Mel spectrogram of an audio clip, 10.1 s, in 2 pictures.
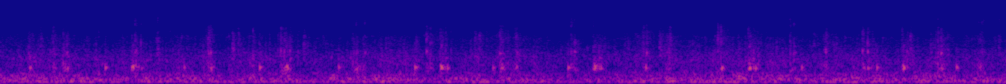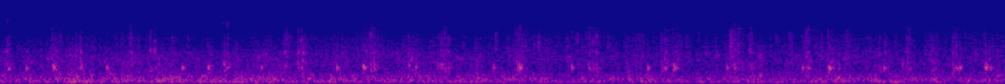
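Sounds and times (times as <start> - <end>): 
horse-drawn wagon in medieval fantasy ambience: 0.0 - 10.0.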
